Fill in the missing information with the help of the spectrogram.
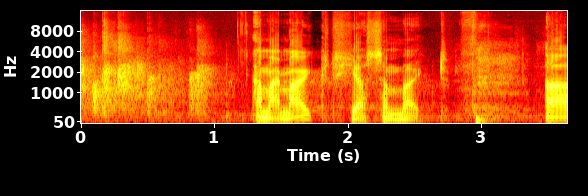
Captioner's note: applause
